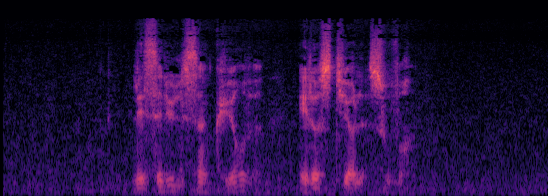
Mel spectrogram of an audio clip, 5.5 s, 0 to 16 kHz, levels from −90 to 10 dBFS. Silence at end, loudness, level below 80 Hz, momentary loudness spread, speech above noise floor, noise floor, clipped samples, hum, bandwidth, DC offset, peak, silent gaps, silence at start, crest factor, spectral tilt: 1.35 s; -27 LUFS; -70 dBFS; 23 LU; 34 dB; -64 dBFS; under 0.1%; none; 11.5 kHz; under 0.1%; -6 dBFS; none; 1.35 s; 28 dB; 0 dB/octave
